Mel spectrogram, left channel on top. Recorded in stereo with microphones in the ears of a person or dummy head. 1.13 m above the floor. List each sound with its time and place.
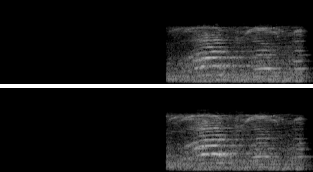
1.7 s a shout: 40° right (ahead or behind), 1.0 m; by 3.0 s 15° left (ahead or behind), 0.9 m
